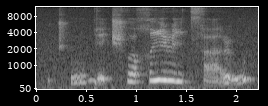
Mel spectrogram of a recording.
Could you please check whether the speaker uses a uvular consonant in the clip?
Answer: yes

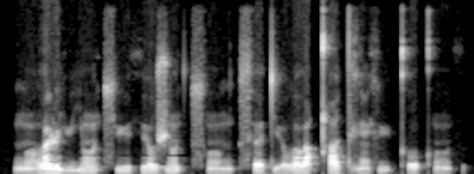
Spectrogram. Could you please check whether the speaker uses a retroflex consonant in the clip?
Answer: yes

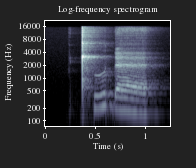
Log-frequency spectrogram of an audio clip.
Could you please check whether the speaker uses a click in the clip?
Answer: yes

